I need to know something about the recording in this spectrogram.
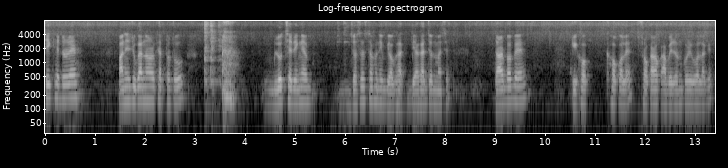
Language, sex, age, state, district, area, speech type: Assamese, male, 30-45, Assam, Sivasagar, rural, spontaneous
